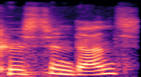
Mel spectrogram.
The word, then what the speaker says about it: Kirsten Dunst: Kirsten Dunst, is that how you say her name? Yes.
